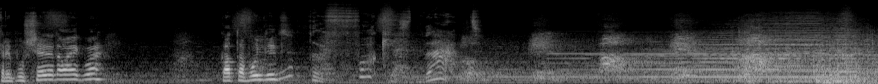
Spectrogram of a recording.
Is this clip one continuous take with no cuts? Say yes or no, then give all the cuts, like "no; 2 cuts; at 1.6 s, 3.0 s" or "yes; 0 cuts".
no; 1 cut; at 2.8 s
